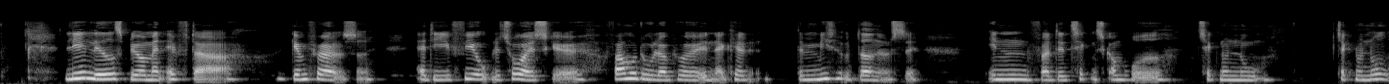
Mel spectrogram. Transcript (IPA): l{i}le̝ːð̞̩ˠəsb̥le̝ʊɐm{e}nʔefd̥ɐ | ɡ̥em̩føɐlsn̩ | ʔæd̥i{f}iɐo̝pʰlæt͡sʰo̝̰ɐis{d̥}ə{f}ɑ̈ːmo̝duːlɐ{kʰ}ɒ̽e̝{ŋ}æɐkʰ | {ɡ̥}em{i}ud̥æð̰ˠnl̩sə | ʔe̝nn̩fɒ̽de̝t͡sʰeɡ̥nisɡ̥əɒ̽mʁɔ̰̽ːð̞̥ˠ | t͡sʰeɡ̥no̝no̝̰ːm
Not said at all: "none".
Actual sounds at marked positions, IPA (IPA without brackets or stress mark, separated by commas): iː, æ, f, ɡ̥, f, pʰ, n, d̥, i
